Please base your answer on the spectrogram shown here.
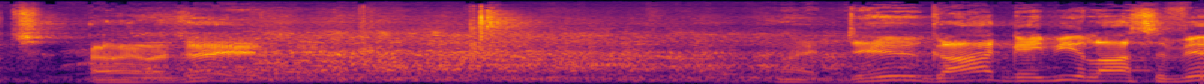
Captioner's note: audience laughing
